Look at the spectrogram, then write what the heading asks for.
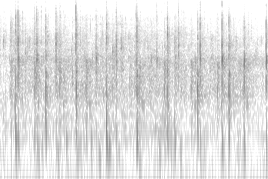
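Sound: applause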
